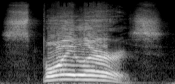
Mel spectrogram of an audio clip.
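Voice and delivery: loud, high, drawn-out announcement; called-out warning. Real, not acted. Host warning viewers of the ending, called-out warning. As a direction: sing out the warning at volume.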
